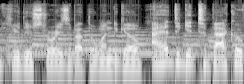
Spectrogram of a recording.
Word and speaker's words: Wendigo: But after all of that, he began to tell the story of the Wendigo, or how they pronounce it, week-to-go, in the only language he had ever heard it, Cree.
